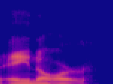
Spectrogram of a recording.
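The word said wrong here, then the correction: Aenar: I was mixing up Andorian and and uh, but it's I looked up the pronunciation. I don't know if they always I don't know if they say Enar in this, but it's supposed to be pronounced Enar.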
